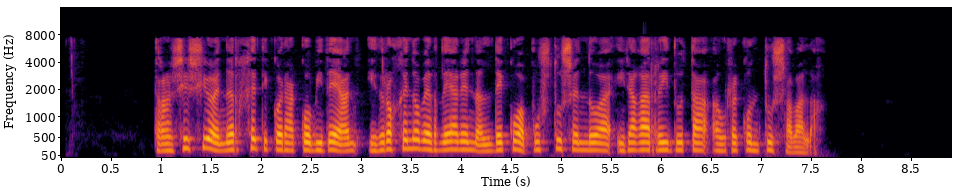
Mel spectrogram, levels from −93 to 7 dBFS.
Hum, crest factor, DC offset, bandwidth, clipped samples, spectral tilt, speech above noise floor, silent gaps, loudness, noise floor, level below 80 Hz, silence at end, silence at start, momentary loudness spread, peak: none; 18 dB; under 0.1%; 7.8 kHz; under 0.1%; -5.5 dB/octave; 72 dB; none; -17 LUFS; -89 dBFS; -62 dBFS; 1.35 s; 0.95 s; 6 LU; 0 dBFS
